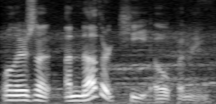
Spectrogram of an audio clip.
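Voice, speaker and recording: An actor playing a bold, excitable adventure fan, protective of friends, with dramatic delivery in an audio drama. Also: male voice, mid-range voice, fairly quick, faint music behind. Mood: keen.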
